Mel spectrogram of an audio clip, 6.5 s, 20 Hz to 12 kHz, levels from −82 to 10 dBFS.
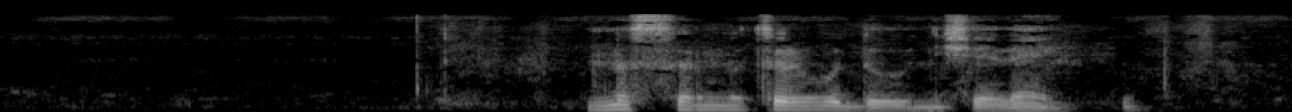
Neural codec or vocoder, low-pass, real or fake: none; 7.2 kHz; real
